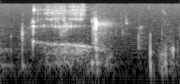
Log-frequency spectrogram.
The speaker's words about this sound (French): après une petite gorgée d'eau pour ceux qui écoutent le podcast.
